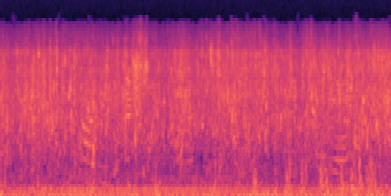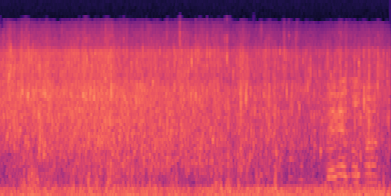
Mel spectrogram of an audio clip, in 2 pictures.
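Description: Men talk loudly over the wind.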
